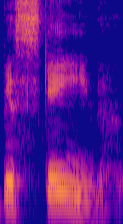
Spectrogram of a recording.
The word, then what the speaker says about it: Biscayne: Brandon says it's pronounced Biscayne.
